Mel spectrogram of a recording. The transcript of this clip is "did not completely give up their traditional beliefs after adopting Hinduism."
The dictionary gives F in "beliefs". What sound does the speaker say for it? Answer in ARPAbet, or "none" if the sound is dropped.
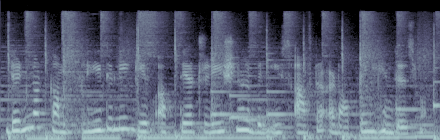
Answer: none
